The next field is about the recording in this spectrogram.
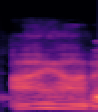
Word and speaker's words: IATA: IATA. Is that really how you pronounce it? IATA. – It is. Yeah, IATA.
